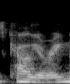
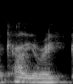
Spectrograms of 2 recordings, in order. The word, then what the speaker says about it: Cagliari: However, it's Cagliari, not Cagliari. There's a silent G. So Cagliari, going forward, please.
